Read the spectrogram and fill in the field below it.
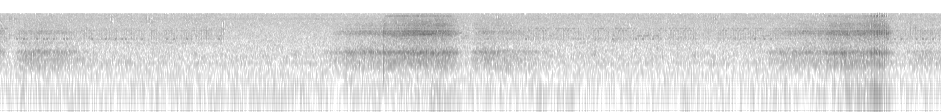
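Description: Two louder noisy, rasping breath sounds over steady background hiss, fitting snorting snores during sleep.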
